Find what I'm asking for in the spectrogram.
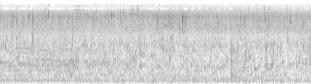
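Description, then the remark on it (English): A small waterfall trickles steadily into a swimming pool near the sea and beach on a sunny day in Mauritius, making a soft, continuous splashing and bubbling wash, with no voices. “And behind me there's the swimming pool and a little waterfall we should be able to hear.”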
